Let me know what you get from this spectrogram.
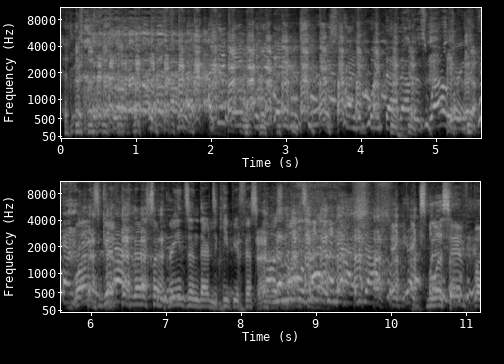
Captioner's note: laughter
